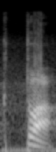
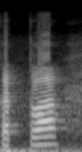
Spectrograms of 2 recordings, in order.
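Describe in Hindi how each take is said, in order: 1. k बिना किसी स्वर के t से जुड़ता है। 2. पूरा स्वर k और t को अलग करता है। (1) "थोड़ा सा ध्यान दे करके बोलेंगे तो बोला जाएगा क्त्वा।" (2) "कुछ लोग इसको कत्वा बोलते हैं।"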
